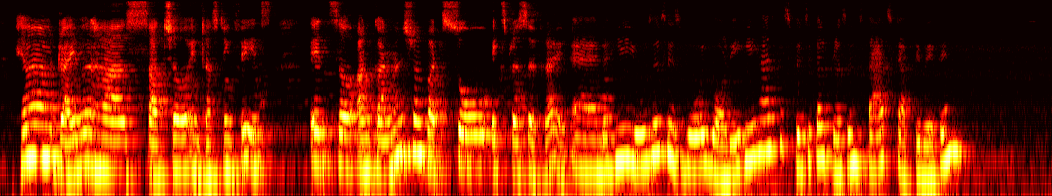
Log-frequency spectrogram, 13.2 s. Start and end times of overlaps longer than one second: none

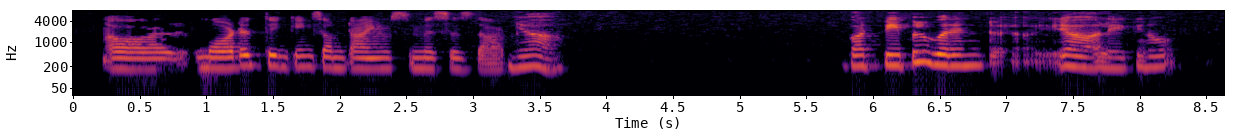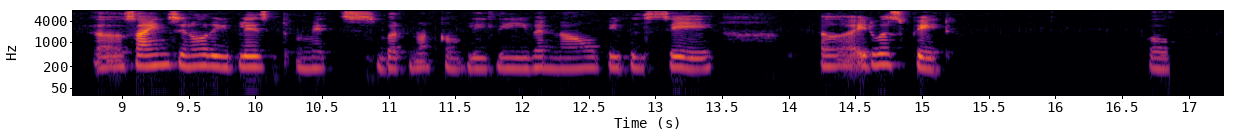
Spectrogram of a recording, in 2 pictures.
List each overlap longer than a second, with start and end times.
none

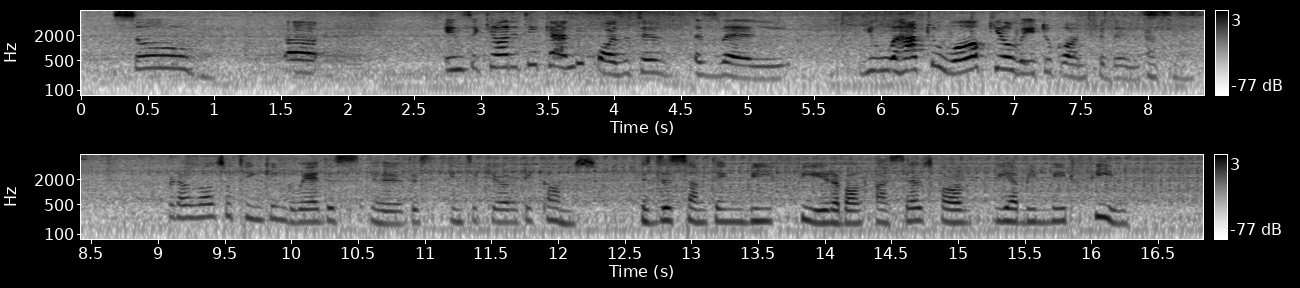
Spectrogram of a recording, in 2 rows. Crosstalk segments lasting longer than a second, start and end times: none

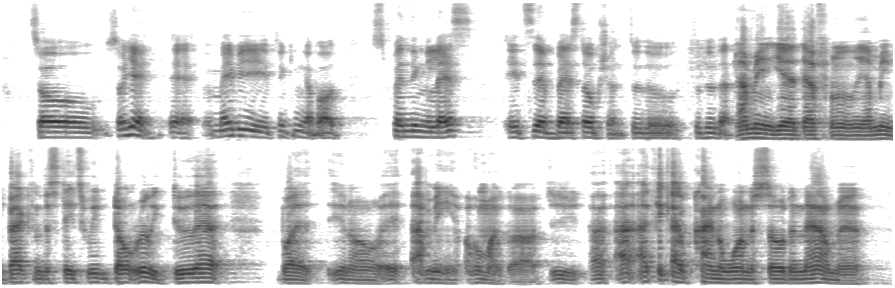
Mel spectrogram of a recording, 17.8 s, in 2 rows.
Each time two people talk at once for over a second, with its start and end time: none

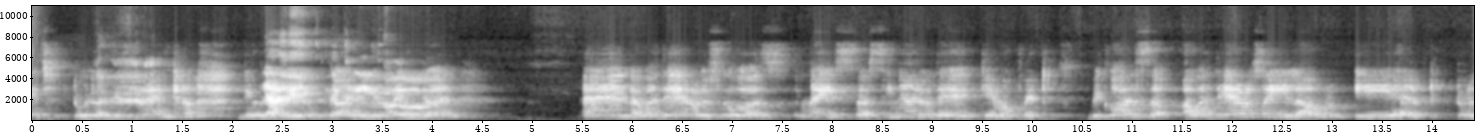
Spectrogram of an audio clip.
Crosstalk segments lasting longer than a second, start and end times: 2.3-4.0

